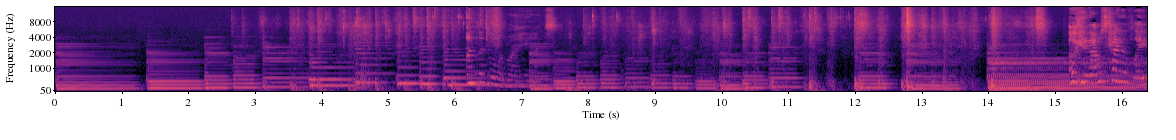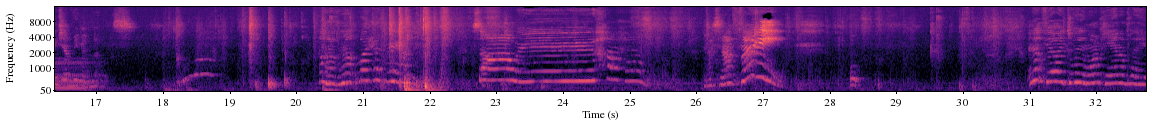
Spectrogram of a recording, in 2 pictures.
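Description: Digital piano played one note at a time in a simple stepping melody for about twelve seconds, then a loud jumble of many keys pressed at once and held for about three seconds. After that, a child's voice in sliding, wavering sounds with a few knocks.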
